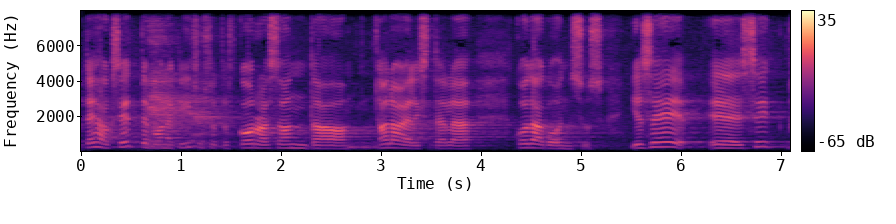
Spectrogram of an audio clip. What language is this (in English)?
Estonian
